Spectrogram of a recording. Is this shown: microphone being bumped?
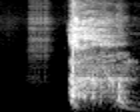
no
